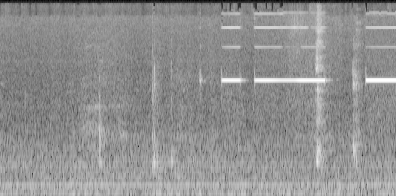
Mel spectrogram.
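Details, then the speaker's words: Amp repair: electrical continuity test of the foot pedal gives a clear steady beep cutting in and out as the pedal is worked, so the pedal is fine. The no-power fault is likely a wire broken off the remote plug connector. "here's your foot pedal this is working fine I just tested it electrically and I'll show you what I mean"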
